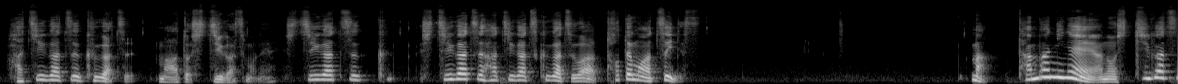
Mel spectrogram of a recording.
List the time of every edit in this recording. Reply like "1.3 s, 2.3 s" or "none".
none

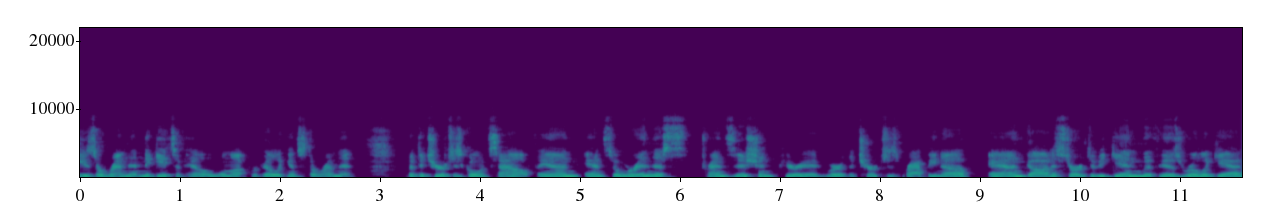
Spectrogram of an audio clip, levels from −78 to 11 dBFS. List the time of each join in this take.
3.2 s, 6.2 s, 9.0 s

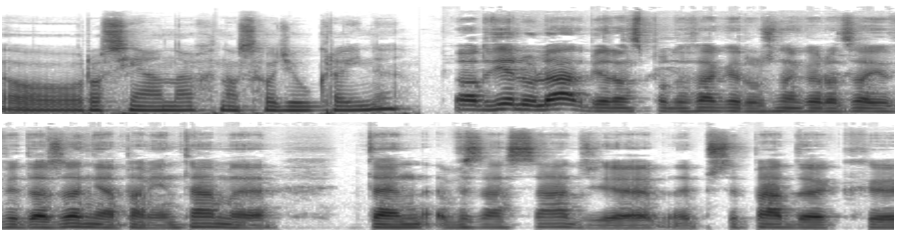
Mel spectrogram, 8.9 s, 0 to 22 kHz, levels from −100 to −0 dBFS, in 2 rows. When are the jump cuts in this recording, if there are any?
none

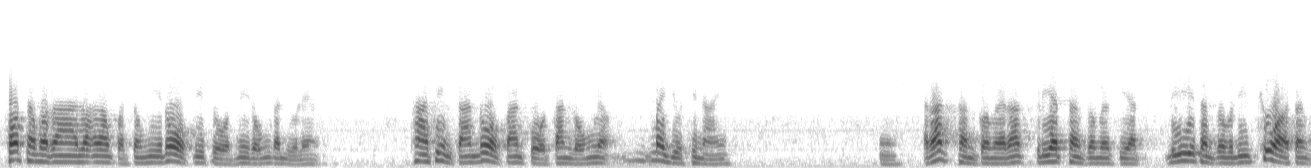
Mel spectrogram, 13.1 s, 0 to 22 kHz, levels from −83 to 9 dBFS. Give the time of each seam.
none

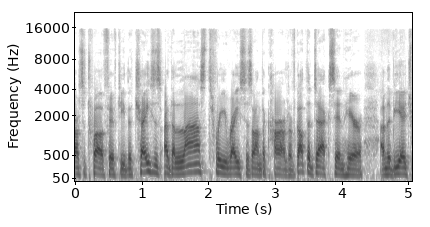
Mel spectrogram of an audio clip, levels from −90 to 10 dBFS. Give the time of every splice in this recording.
none

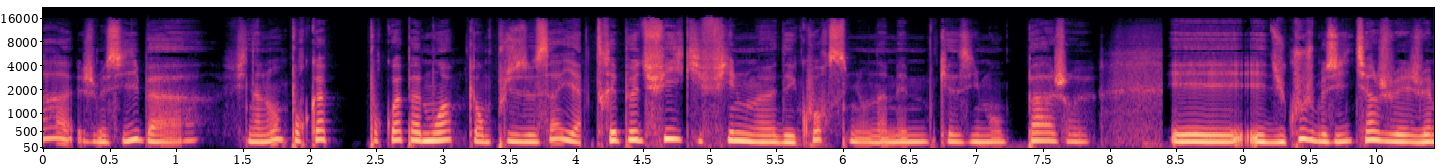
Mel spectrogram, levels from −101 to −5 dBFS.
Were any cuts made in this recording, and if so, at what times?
3.2 s, 4.0 s, 4.8 s, 8.4 s

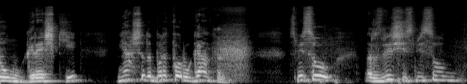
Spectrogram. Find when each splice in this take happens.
1.7 s, 3.6 s

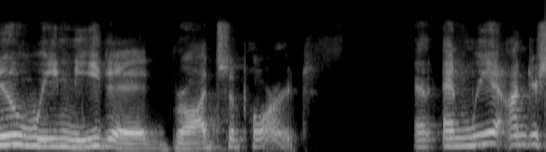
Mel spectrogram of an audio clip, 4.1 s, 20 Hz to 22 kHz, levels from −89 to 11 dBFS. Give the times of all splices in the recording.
none

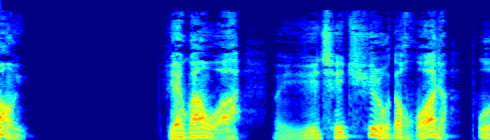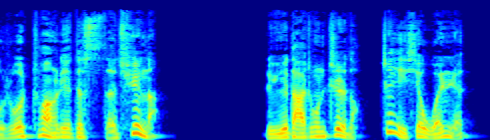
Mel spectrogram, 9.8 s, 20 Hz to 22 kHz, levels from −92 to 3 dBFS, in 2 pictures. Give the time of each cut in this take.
2.6 s, 4.6 s, 6.6 s, 8.6 s

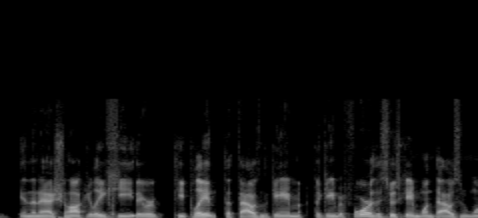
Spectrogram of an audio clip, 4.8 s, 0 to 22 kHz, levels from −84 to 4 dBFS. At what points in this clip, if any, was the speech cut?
1.4 s, 1.7 s, 2.2 s, 3.1 s

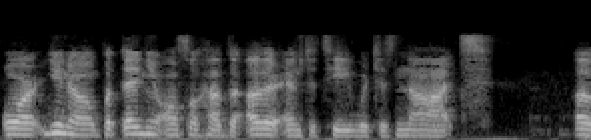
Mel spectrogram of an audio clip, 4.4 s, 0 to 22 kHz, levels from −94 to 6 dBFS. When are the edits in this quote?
none

